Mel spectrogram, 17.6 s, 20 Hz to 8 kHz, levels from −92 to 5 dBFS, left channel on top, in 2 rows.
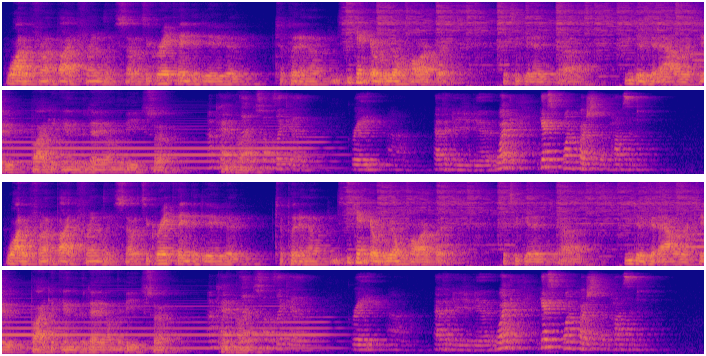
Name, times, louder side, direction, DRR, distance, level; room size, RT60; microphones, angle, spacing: voice 1, 0.0-3.0 3.4-7.3 7.8-10.8 11.5-11.9, right 1 dB, 30° right, -1 dB, 0.4 m, -28 dB
sound 1, 4.2-8.8, left 2 dB, 85° left, 1.2 m, -40 dB
Wind instrument woodwind instrument, 8.4-13.0, right 1 dB, 60° right, 0.8 m, -38 dB
voice 2, 11.3-12.5 13.1-13.8 14.2-16.8, equal, 15° left, -4 dB, 0.9 m, -35 dB
3.9 x 2.3 x 4.4 m, 0.95 s
head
